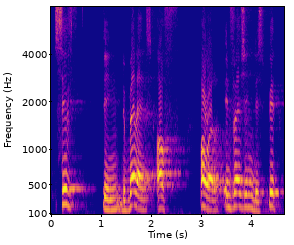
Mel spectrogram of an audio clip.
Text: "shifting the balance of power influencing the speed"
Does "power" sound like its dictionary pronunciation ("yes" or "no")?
yes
